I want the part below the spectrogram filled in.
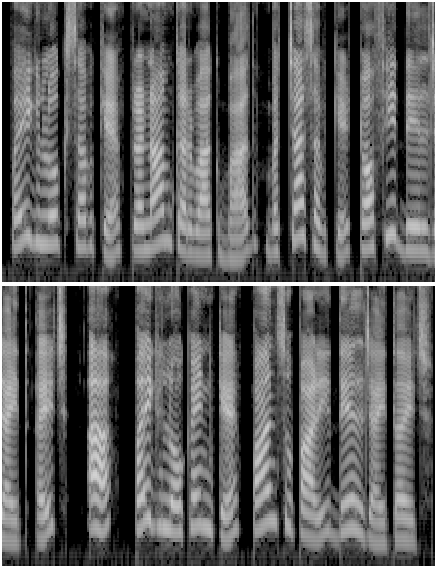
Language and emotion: Maithili, neutral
